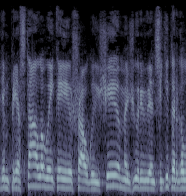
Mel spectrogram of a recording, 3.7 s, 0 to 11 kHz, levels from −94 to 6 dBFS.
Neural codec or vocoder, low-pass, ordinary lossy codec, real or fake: none; 9.9 kHz; MP3, 64 kbps; real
